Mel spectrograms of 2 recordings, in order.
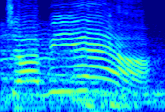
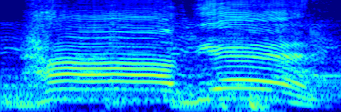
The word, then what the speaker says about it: Javier: Javier! Bitch, you don't get it. It's Javier. It's pronounced like an H. Javier.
